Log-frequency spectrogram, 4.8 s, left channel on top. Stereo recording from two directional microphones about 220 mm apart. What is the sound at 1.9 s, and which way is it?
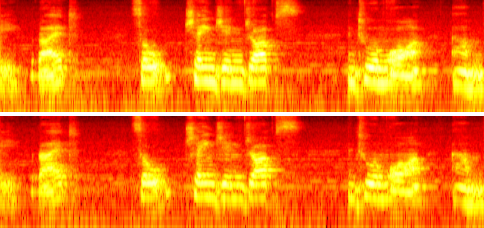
Speech, 20° left (ahead or behind).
